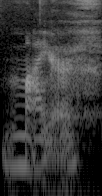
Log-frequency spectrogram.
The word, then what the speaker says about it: Meyer: I say Mayer. – Okay. – But that's... I think I know that it's Meyer.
